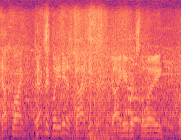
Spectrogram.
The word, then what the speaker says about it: Guy Hebert: it's supposed to be Guy Hebert, but that is not the way his family pronounces the name. It's Guy Hebert. He is not Canadian. He does not have a French pronunciation.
